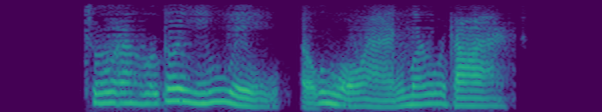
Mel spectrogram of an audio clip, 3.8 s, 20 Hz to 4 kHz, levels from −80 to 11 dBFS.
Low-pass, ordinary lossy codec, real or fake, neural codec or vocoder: 3.6 kHz; AAC, 16 kbps; fake; codec, 16 kHz, 0.5 kbps, FreqCodec, larger model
